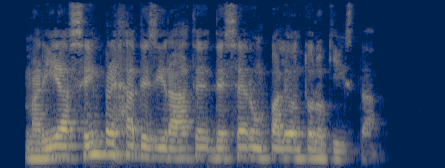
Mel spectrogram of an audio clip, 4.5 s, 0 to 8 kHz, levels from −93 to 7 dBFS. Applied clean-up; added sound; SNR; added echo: none; none; none; none.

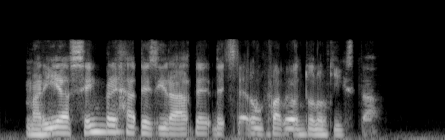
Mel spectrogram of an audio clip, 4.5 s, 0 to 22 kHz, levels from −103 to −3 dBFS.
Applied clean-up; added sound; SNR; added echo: neural diffusion model UNIVERSE++.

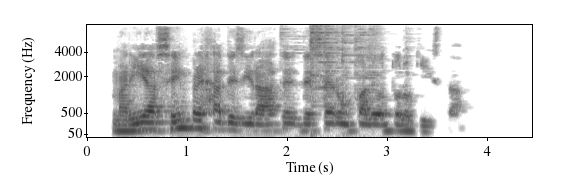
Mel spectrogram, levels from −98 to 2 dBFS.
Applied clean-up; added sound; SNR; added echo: classical method Wiener filter.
